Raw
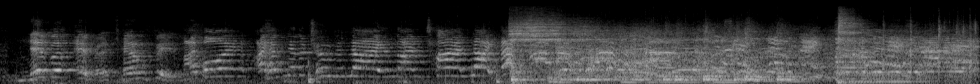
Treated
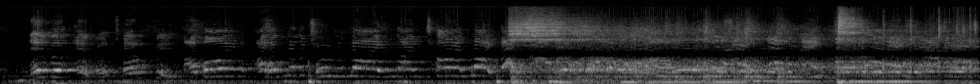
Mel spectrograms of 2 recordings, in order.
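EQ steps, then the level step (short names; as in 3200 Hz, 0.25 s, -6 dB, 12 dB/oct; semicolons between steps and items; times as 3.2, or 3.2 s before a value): tone controls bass +8 dB, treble +13 dB; fixed phaser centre 320 Hz, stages 8; fixed phaser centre 660 Hz, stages 4; -4.0 dB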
